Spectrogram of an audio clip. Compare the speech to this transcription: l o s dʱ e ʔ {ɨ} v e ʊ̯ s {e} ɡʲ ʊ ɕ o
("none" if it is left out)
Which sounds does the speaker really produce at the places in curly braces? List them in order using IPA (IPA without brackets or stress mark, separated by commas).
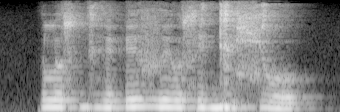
e, i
